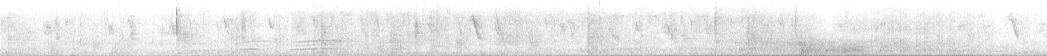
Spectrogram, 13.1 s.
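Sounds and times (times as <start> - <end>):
small birds chirping: 0.0 - 13.0
low rumble: 7.0 - 13.0.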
